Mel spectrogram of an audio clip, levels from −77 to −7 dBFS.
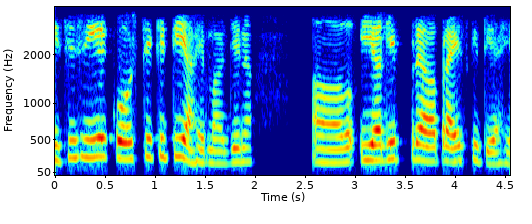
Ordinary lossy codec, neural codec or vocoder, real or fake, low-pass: MP3, 32 kbps; none; real; 3.6 kHz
